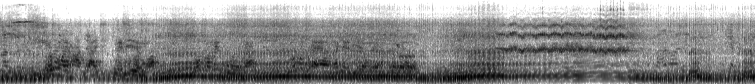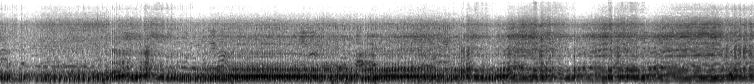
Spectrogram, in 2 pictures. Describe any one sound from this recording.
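A motorcycle engine revs loudly and repeatedly, rising and falling.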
